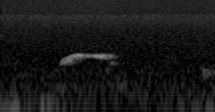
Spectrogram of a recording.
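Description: Near silence, with only a very faint, brief chirp that rises and falls about half a second in.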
